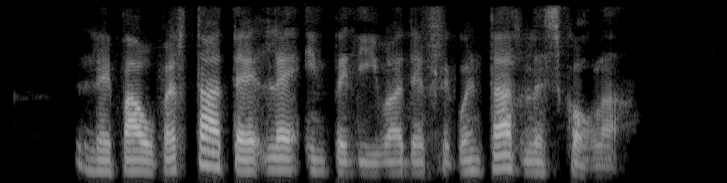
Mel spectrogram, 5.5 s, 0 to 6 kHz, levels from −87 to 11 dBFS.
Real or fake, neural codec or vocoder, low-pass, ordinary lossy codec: fake; codec, 44.1 kHz, 7.8 kbps, Pupu-Codec; 5.4 kHz; AAC, 32 kbps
